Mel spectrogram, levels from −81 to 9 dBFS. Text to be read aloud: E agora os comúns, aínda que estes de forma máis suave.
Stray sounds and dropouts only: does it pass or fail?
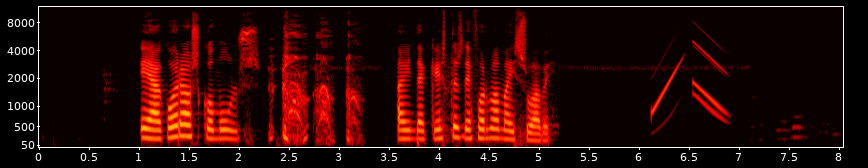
fail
